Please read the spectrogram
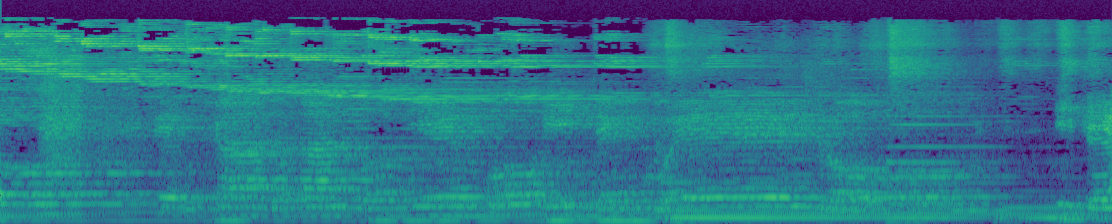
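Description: Slow worship song played by a church band without singing: guitar and electric bass holding sustained chords. A shimmer of bar chimes rings and fades near the start, and a deeper bass note comes in about five seconds in.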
